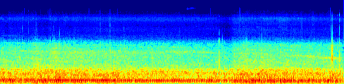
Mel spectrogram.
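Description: A motor scooter engine hums steadily up close.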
